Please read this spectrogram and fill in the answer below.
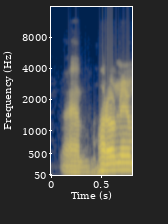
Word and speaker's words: ভরণ: লাগে মূর্ধরণ ন লাগে এবং ভরণের মধ্যে ওকার নাই ভরণ এখানে কিন্তু ওকার নাই ভরণ ঠিক আছে উচ্চারণের সময় ওকার আছে ভরণ ভরণ আর পোষণের মধ্যে তো লেখার মধ্যেই আছে আর উচ্চারণে ওকার হবে ভরণ পোষণ ভরণ পোষণ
